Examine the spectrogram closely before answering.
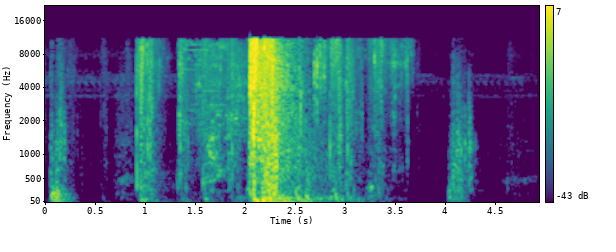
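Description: A pickaxe strikes wood with heavy thuds.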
